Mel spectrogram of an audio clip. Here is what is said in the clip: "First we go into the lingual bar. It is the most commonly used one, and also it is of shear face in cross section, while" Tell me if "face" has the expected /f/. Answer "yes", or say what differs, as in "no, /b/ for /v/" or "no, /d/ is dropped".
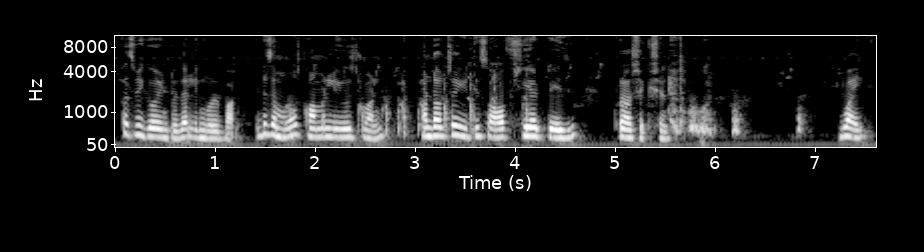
no, /p/ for /f/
